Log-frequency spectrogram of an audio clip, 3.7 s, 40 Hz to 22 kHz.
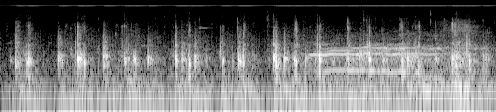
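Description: Horses' hooves clip-clop steadily as they draw royal carriages in the Trooping the Colour parade of 2003, a brisk repeated clatter on the road, moderately distant, with a sustained tone joining near the end.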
